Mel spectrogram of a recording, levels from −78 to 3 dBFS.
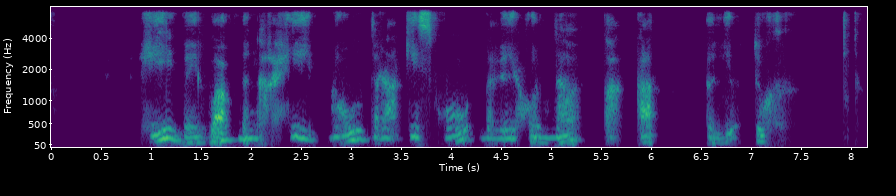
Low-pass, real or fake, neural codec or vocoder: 7.2 kHz; fake; codec, 24 kHz, 1.5 kbps, HILCodec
